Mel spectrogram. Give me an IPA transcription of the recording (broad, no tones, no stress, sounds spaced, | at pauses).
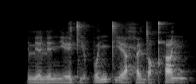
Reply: lʲ a lʲ a nʲ ɪː tʲ ɔ p ʊ nʲ tʲ ɛː ħ ɪ d u qʰ i nʲ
